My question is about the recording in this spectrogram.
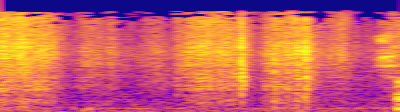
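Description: Paper wrapping and a thin plastic bag rustling and crinkling as a takeaway shawarma is unwrapped by hand, with a few sharper crinkles in the middle.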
